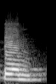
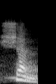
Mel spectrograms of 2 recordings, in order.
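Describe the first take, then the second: First: The ending is pronounced with a t sound. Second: The ending is pronounced with a sh sound. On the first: The speaker calls it wrong. "तुम्ही वाचताना ह्याला टीओएन वाचतील मुलं" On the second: The speaker calls it right. "या टी आय चा उच्चार होतो शन"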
